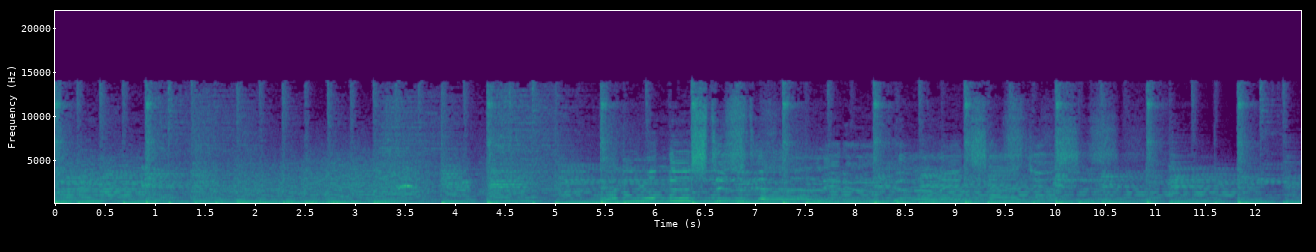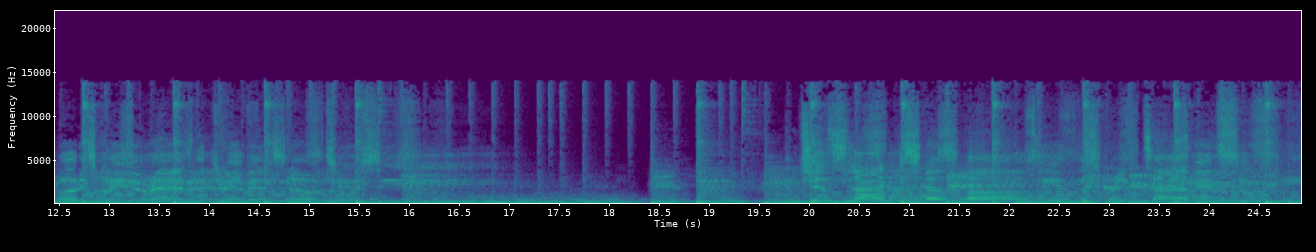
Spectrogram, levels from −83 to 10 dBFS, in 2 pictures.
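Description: No technical faults can be heard anywhere in this recording.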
